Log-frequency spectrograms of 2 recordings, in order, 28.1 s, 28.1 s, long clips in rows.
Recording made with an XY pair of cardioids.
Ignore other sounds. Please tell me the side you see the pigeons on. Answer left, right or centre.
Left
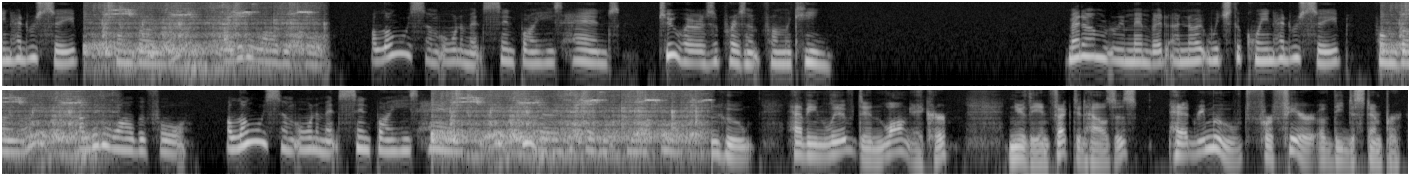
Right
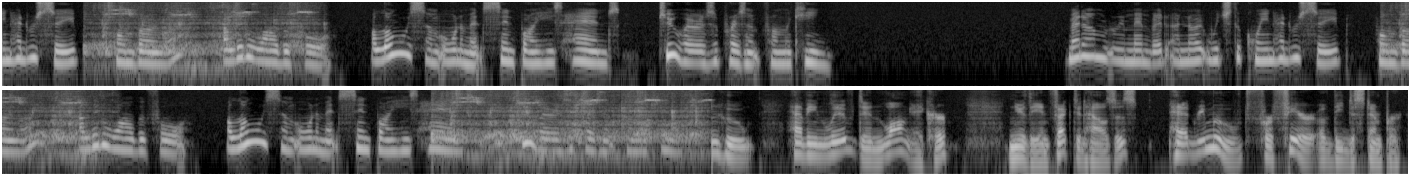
left.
